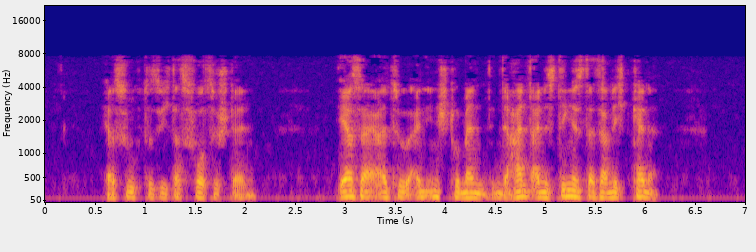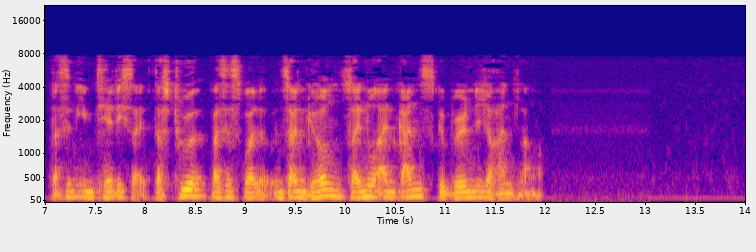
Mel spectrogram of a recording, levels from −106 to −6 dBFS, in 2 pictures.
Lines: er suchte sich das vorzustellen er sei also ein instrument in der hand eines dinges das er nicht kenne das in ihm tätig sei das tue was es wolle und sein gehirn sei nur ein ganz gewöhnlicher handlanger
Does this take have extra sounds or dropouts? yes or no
no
